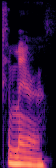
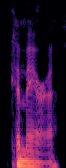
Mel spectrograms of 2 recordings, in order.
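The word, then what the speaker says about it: Kamara: I'm hoping uh is it is Alvin Kamar or Camra? How do you pronounce his last name? Uh Chimera. Chimera.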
